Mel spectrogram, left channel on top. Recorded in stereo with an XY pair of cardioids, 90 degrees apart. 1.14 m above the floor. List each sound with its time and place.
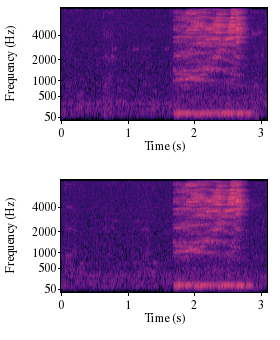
1.7 s cutlery clinking: 15° right, 6 m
